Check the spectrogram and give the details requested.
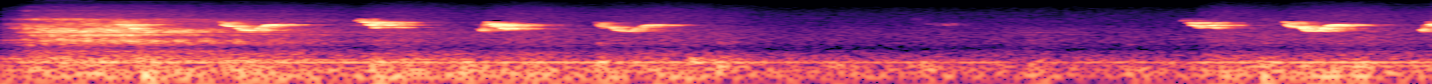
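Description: A songbird singing faintly: a phrase of about five quick, repeated downslurred notes, a pause of a few seconds, then the same song starting again near the end.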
